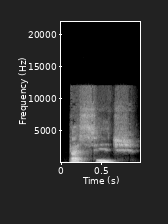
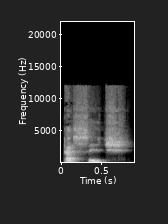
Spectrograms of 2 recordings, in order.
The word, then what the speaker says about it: passage: Outra palavra também que é bastante, né, conhecida é passage, passage, passage. Com som de I, é não pronunciado.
